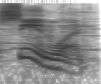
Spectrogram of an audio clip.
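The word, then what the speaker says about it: Cianwood: about apparently seeing wood it's from the cyan like the color cyan you know how it's like magenta yellow cyan it comes from that and wood but it's pronounced in the show seeing wood so it's like why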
